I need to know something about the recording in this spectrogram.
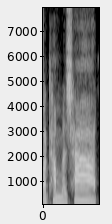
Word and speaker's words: ธรรมชาติ: ระหว่าง คำ นะ คะ อย่าง เช่น คำ ว่า คณิตศาสตร์ ซึ่ง มา จาก คำ ว่า คณิต บวก กับ ศาสตร์ นะ คะ หรือ อย่าง คำ ว่า ธรรมชาติ เนี่ย นะ คะ มา จาก ธรรม บวก กับ ชาติ นะ คะ เวลา เรา อ่าน ออก เสียง ก็ จะ มี เสียง อะ ที่ เชื่อม เสียง อยู่ ระหว่าง คำ ทั้ง 2 คำ นะ คะ เหล่า นี้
